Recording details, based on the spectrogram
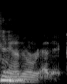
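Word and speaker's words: anaretic: There are not two seeds. It's anoretic. I'm sorry.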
